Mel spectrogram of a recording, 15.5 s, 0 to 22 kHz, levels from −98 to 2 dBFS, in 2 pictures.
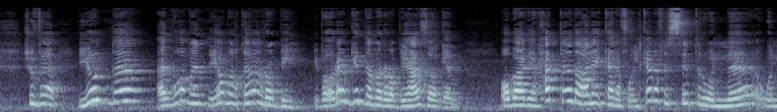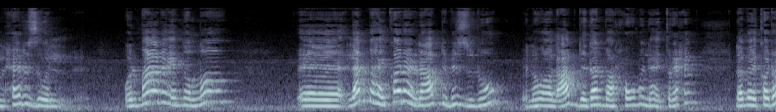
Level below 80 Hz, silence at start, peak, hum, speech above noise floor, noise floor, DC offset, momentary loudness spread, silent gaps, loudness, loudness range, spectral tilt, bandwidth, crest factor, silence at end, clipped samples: -58 dBFS; 0 s; -4 dBFS; none; 23 dB; -45 dBFS; under 0.1%; 9 LU; none; -23 LUFS; 3 LU; -5.5 dB/octave; 16 kHz; 18 dB; 0 s; under 0.1%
